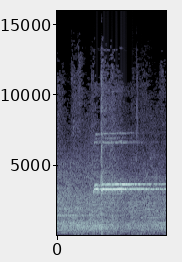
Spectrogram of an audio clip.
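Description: A referee's whistle gives one long, high blast about two-thirds of a second in, over the steady hubbub of a large sports hall. A sharp smack sounds just after it starts.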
